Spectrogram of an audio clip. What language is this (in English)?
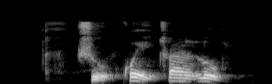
Chinese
